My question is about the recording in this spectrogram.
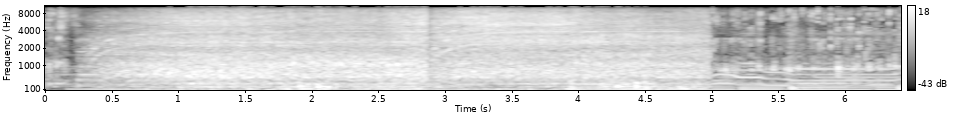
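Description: Electric countertop blender running at full speed, a loud steady whir as it purees fruit, vegetables and milk tea into a drink. It cuts off about five seconds in, leaving background music.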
